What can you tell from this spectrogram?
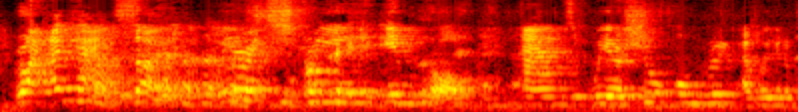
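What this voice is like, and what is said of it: English accent. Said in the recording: “in case you cannot understand from our accents, we are from England”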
